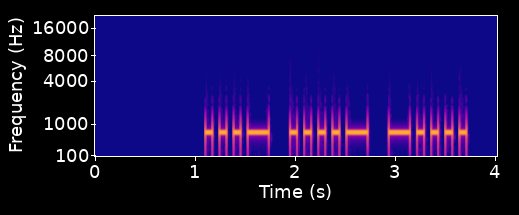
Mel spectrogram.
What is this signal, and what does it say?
Morse code, heard as a keyed tone, about 17 wpm, 700 Hz. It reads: V46
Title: All Cut Numbers - 3-Digit 17wpm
